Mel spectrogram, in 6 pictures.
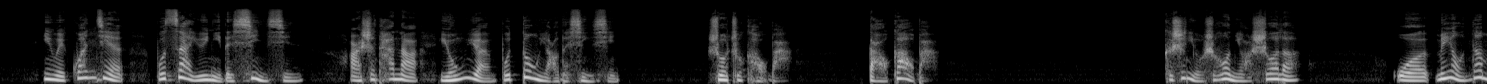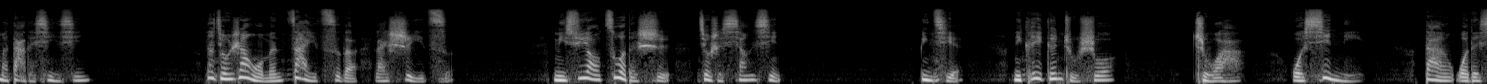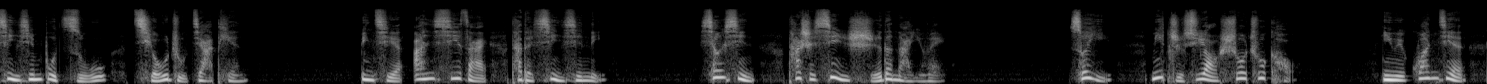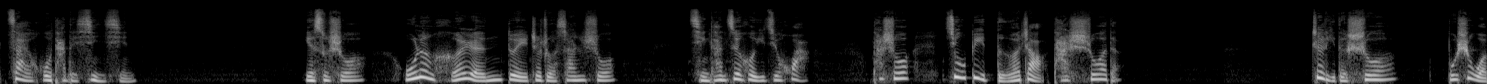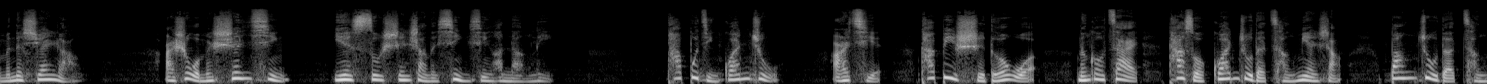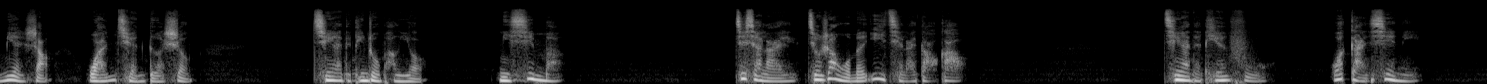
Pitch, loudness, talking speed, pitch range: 210 Hz, -21 LUFS, 170 characters per minute, 175-235 Hz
